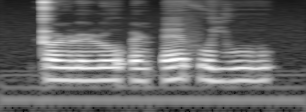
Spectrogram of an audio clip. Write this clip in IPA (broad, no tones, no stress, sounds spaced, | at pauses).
ʈ ɔ ɳ ɭ ɯ ɭ o ʔ ɤ ɳ ʔ ɛ f o j u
